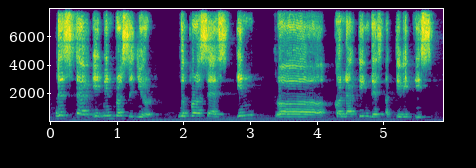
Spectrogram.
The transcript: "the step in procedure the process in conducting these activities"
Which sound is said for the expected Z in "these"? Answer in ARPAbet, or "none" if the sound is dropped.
S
